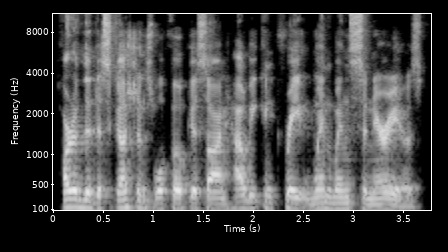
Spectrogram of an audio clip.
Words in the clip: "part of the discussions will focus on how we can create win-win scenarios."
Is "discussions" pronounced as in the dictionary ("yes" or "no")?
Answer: yes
